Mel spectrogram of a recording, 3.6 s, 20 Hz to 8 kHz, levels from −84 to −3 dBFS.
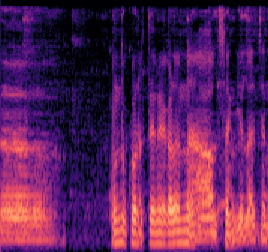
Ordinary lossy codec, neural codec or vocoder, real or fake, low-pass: none; vocoder, 22.05 kHz, 80 mel bands, HiFi-GAN; fake; 7.2 kHz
